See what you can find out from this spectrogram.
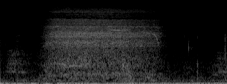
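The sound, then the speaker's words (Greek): A single long inhalation through the nose during a relaxation breathing exercise, a breathy, hissing draw of air lasting about a second, heard alone without talk. “Εισπνοή από τη μύτη.”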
